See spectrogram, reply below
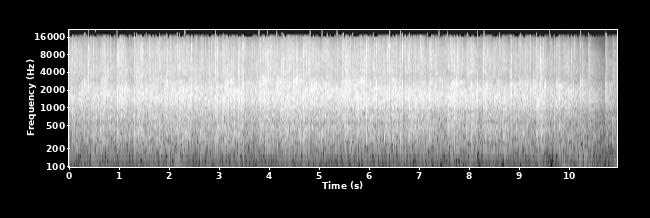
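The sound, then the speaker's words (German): Sustained applause from a sizeable audience for a band that has just played, a dense, steady clatter of many hands clapping at full strength that carries on throughout before easing slightly at the very end. “Dankeschön fürs Aufspülen. Euer Applaus.”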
